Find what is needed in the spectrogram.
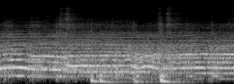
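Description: Chhau dance music: a reed pipe carries a held, wavering melody over deep drum strokes that drop in pitch, a few strokes in the two seconds.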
